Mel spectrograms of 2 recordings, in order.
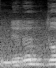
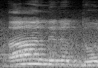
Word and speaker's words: निरुद्धो: तो निरुद्धो ही बोलना है, अनिरुद्धो नहीं बोलना, इस प्रकार से।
